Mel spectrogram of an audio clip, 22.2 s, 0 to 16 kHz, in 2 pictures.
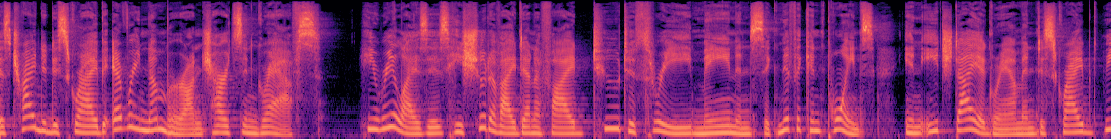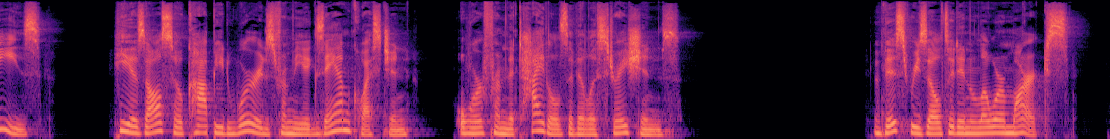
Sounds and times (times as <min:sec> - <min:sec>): Speech: 0:00.0 - 0:11.6, 0:12.3 - 0:17.9, 0:19.8 - 0:21.9.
